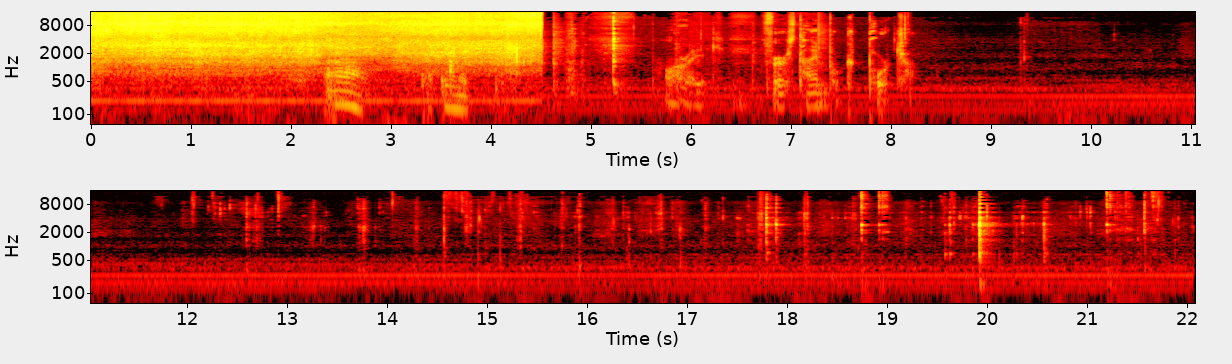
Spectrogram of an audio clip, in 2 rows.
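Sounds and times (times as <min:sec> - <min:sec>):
steady low hum: 0:01.4 - 0:22.0
person chewing food: 0:12.0 - 0:22.0.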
